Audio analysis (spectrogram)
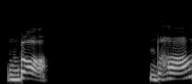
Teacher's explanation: ড ঢ মূর্ধ ন এগুলো যখন উচ্চারণ করতেছো তখন কিন্তু তোমার গলা কিছুটা কাঁপবে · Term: ঘোষ ধ্বনি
